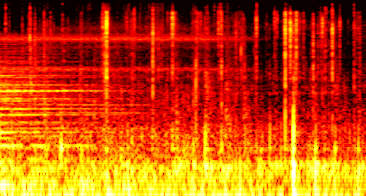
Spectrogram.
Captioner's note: fire crackling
